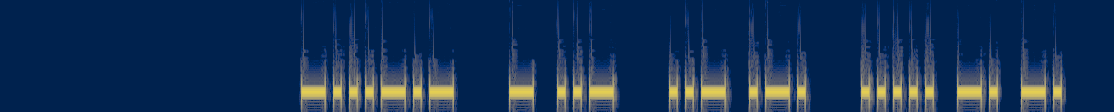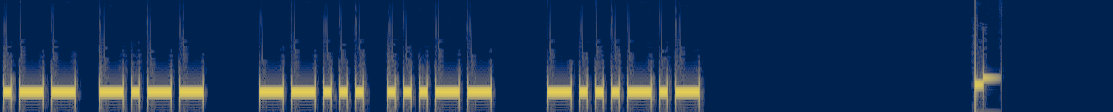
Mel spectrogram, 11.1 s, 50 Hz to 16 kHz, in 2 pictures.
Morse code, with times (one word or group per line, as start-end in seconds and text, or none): 1.5-2.3 <BK>
2.5-3.1 TU
3.3-4.0 UR
4.3-5.3 5NN
5.6-6.6 WY
6.9-8.0 73
8.3-9.1 <BK>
